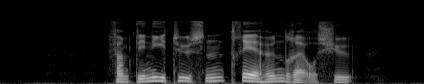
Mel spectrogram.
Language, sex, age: Norwegian, male, 48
